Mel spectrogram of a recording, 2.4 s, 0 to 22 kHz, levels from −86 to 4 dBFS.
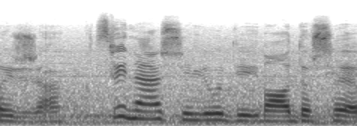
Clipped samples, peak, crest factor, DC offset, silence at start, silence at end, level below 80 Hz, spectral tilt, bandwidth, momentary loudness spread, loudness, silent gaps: under 0.1%; -6 dBFS; 14 dB; under 0.1%; 0 s; 0 s; -48 dBFS; -4.5 dB/octave; 13 kHz; 9 LU; -20 LUFS; none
